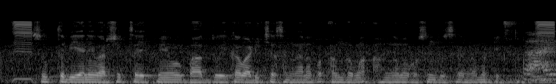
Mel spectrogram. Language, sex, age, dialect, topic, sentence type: Marathi, male, 36-40, Varhadi, agriculture, statement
